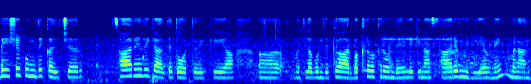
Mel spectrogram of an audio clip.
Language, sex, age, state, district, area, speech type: Dogri, female, 18-30, Jammu and Kashmir, Samba, urban, spontaneous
